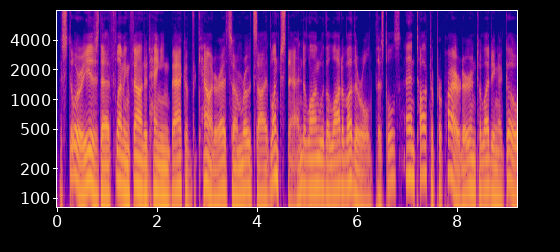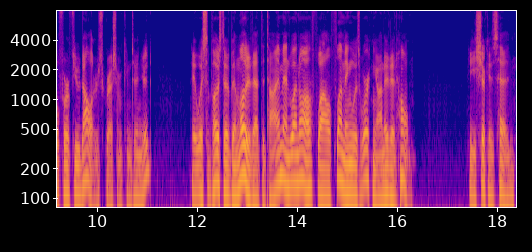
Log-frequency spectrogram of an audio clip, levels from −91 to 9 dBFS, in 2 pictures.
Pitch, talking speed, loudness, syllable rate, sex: 115 Hz, 210 wpm, -18 LUFS, 5.4 syllables/s, male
